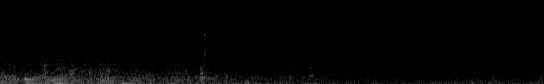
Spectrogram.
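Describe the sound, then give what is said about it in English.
A low, rolling rumble of thunder far off, strongest at the start and slowly fading into a soft, steady background with faint patter like light rain. “As you're talking, you begin to hear the sound of thunder in the distance.”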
